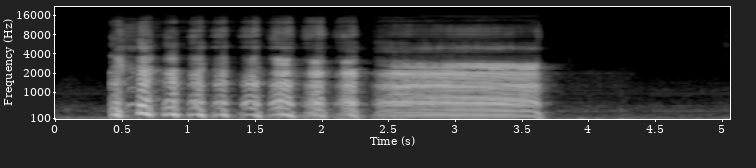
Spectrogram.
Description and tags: Evil gnome laugh
Evil, laugh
